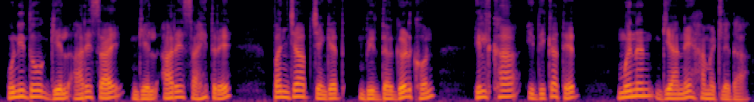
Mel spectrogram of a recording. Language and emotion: Santali, neutral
